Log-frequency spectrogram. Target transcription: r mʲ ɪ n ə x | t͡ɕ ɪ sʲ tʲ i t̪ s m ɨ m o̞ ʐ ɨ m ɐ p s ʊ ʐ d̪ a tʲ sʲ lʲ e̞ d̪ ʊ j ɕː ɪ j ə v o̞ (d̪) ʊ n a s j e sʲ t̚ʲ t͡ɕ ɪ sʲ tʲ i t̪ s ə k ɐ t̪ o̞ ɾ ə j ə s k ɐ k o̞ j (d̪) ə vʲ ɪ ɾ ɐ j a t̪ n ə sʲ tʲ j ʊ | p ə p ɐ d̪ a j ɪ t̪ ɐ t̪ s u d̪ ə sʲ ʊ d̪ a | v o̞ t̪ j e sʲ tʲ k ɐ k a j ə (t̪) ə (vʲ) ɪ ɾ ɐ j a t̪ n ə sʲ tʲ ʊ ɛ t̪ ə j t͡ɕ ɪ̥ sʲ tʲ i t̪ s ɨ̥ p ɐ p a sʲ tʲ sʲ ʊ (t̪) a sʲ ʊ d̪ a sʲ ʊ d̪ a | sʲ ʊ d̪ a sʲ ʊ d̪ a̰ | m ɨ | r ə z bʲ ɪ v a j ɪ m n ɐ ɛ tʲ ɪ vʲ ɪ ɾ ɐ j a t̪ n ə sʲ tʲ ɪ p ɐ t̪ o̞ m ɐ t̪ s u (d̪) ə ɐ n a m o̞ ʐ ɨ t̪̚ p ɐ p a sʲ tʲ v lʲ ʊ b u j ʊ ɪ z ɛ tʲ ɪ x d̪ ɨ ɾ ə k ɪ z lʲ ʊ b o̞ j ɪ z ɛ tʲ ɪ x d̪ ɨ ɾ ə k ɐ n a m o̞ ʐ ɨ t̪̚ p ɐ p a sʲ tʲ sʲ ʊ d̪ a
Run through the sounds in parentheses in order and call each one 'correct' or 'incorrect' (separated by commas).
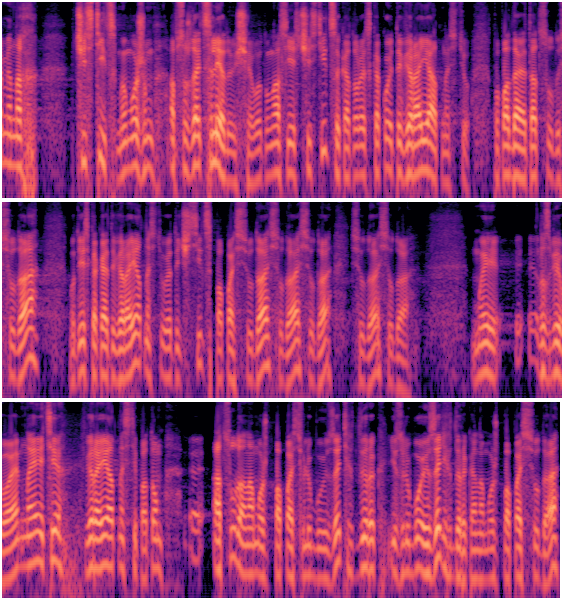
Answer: incorrect, incorrect, correct, correct, incorrect, correct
